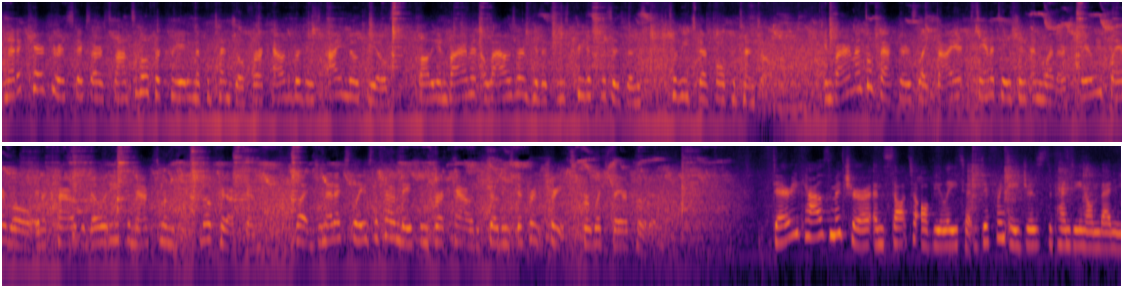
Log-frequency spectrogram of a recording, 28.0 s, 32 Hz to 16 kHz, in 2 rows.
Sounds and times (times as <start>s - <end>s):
Speech: 0.0s - 22.3s, 23.6s - 27.9s.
